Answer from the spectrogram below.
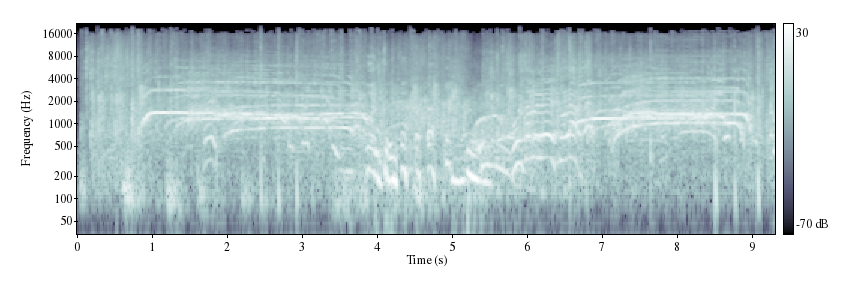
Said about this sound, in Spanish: Así que un fuerte aplauso para mi amigo Chubel Torres.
